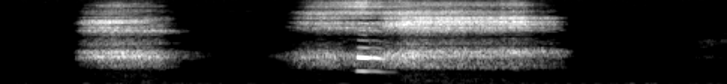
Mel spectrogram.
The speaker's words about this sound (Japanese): 私もおじさんにつられてあくびしちゃった。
